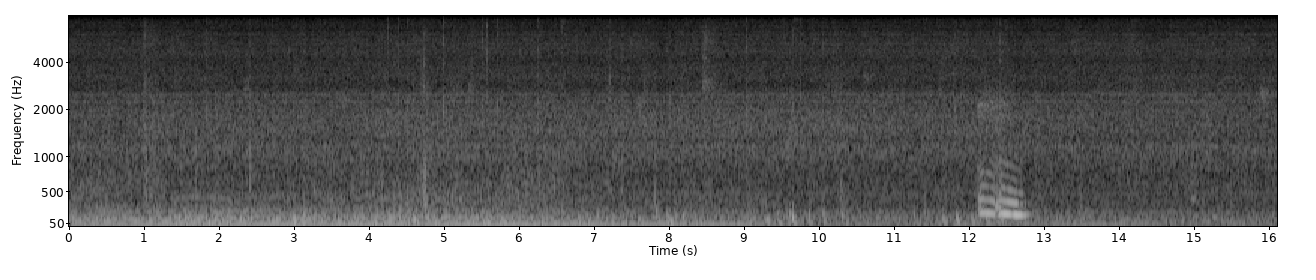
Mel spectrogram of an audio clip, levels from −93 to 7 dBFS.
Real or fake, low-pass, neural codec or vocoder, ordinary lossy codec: real; none; none; none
